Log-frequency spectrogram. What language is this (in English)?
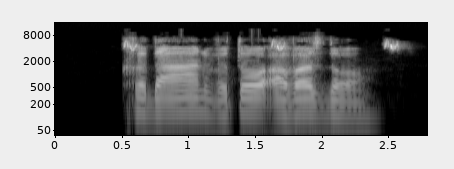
Yidgha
